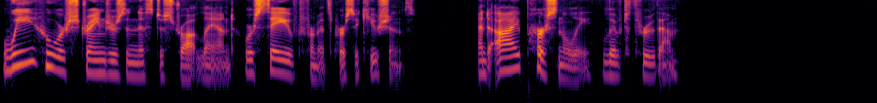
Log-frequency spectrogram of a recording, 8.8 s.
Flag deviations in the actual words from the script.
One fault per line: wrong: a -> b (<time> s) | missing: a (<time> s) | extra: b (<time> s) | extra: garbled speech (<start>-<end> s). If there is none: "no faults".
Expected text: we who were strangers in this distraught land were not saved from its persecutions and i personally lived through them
missing: not (2.5 s)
